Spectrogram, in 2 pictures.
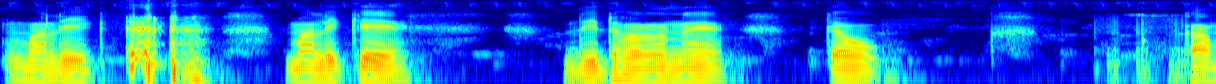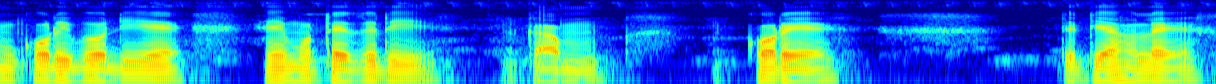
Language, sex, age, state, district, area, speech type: Assamese, male, 45-60, Assam, Udalguri, rural, spontaneous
